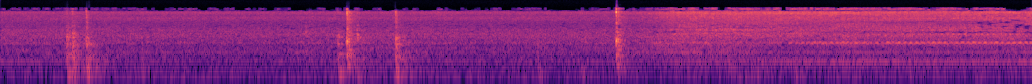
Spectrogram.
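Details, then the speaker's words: Chevrolet Malibu Ecotec engine after timing chain cover removed, timing reset and chain adjuster refitted to fix whining from front timing chain caused by water pump replacement: a few clunks, then a quiet, smooth, even idle with no whine or tick; normal idle. "so then we start the car and it's super quiet now"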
